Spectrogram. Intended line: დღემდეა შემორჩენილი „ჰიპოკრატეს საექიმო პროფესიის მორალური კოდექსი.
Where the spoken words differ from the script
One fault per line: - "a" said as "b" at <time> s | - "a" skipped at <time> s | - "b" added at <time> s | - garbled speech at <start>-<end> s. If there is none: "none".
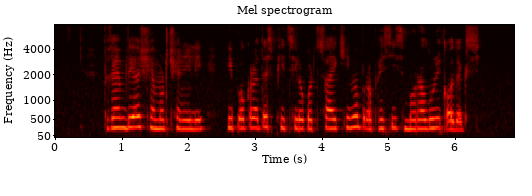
- "ფიცი როგორც" added at 3.4 s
